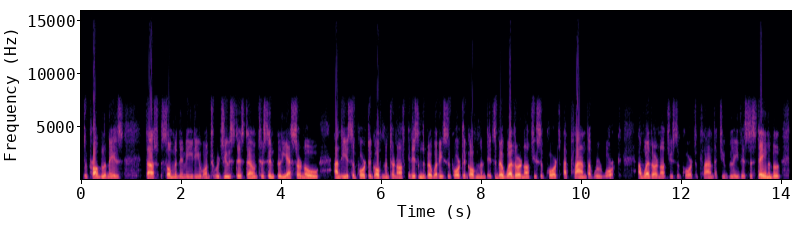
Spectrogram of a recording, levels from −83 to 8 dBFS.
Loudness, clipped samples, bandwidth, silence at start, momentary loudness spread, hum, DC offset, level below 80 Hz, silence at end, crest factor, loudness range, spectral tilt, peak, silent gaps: -20 LUFS; under 0.1%; 9 kHz; 0.05 s; 11 LU; none; under 0.1%; -52 dBFS; 0.25 s; 20 dB; 3 LU; -6.5 dB/octave; 0 dBFS; none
